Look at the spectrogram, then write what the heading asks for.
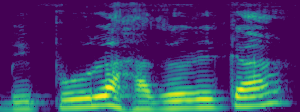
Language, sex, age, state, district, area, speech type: Assamese, male, 45-60, Assam, Jorhat, urban, spontaneous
